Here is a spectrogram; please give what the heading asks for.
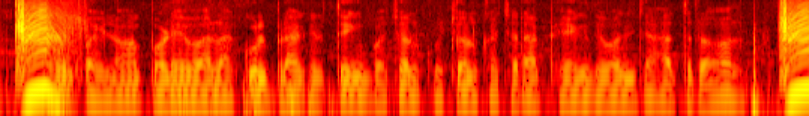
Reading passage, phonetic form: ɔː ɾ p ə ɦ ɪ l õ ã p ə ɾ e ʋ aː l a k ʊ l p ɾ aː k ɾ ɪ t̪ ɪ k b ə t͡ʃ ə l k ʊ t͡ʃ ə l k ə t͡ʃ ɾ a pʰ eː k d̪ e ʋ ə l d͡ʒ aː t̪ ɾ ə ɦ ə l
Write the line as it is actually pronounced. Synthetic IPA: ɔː ɾ p ə ɦ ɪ l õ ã p ə ɽ e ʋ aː l a k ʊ l p ɾ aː k ɾ ɪ t̪ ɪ k b ə t͡ʃ ə l k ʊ t͡ʃ ə l k ə t͡ʃ ɾ a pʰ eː k d̪ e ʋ ə l d͡ʒ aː t̪ ɾ ə ɦ ə l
